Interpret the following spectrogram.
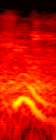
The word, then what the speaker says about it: Nguyen: public address announcer, and he's going with Hune, which is part Hun and part Nguyen together. And when Jade explained it to me last year, she said it was kind of a mix of both.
